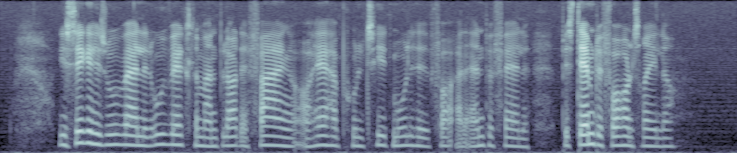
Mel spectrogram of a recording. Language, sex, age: Danish, female, 56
